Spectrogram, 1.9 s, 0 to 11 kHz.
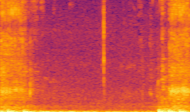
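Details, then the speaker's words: Honda CB100/GL100 single-cylinder bike freshly fitted with a CPO PE 26mm carburetor, not yet tuned: uneven, sputtering low thumps with stumbles, hard to start, rough idle. "bawaannya itu masih susah hidup dan juga masih dalam keadaan berebet-berebet kayak gini nih barudak."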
